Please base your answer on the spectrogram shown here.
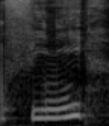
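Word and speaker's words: finis: Sophia X, attention, fini. Hein, F-I-N-I-S. Hein. N'oubliez pas le S. Renato Silva aussi, n'oubliez pas le S. On ne prononce pas le S, mais il est là.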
